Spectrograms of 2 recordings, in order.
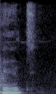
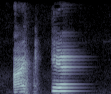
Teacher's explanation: The T almost disappears.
